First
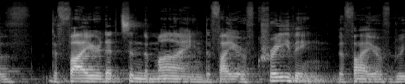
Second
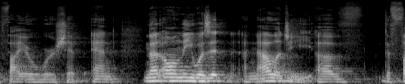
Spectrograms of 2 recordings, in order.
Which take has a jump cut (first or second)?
second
